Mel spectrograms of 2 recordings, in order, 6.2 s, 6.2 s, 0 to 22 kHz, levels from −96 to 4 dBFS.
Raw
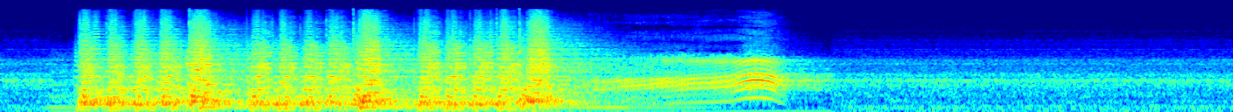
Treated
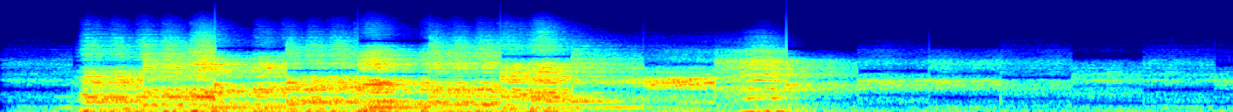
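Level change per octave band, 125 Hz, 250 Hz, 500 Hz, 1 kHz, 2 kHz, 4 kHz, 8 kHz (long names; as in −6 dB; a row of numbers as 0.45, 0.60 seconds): +4.5 dB, 0.0 dB, +5.0 dB, +5.5 dB, +2.0 dB, −2.5 dB, can't be measured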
